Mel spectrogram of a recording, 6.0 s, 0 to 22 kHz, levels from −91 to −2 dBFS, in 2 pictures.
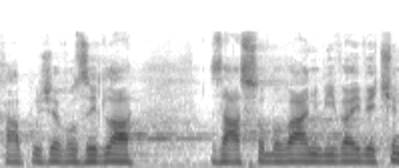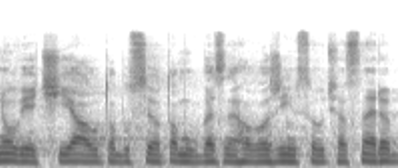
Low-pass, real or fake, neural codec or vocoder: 10.8 kHz; real; none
